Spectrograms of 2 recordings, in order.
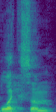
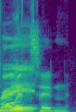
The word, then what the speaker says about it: Blitzen: Yeah, Blixen is nothing and does not rhyme with, like, it's not as good of a rhyme with Vixen as Blitzen.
